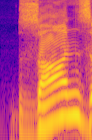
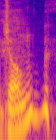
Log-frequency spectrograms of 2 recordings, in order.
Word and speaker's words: Zhong: Zon's Barbecue at First Markham Place. Again, I like to grab these to use as bookmarks. Is it even pronounced like that, Will? Wouldn't that be like Jong?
